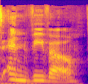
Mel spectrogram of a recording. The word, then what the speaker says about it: Envivo: Is the founder of Envivo. Did I say that right? – It's Envivo. It's a nonsensical word.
